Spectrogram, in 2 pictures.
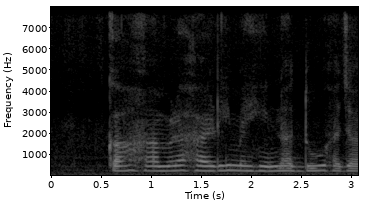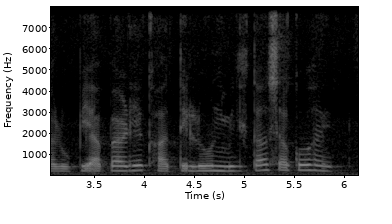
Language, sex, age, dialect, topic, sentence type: Magahi, female, 18-24, Southern, banking, question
